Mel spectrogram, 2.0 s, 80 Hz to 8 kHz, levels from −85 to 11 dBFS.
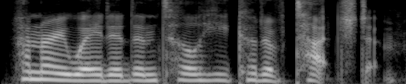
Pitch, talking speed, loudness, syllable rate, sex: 215 Hz, 235 wpm, -16 LUFS, 6.6 syllables/s, female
